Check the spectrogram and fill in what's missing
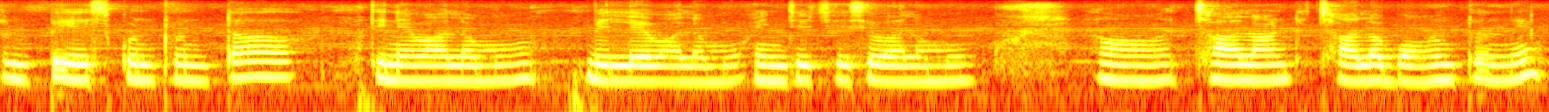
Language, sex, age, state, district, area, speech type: Telugu, female, 18-30, Telangana, Medchal, urban, spontaneous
